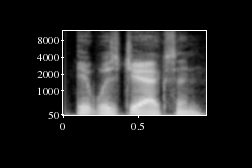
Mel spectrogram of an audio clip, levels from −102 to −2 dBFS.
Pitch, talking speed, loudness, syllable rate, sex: 100 Hz, 190 wpm, -17 LUFS, 5.2 syllables/s, male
